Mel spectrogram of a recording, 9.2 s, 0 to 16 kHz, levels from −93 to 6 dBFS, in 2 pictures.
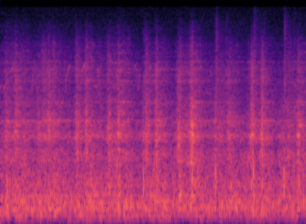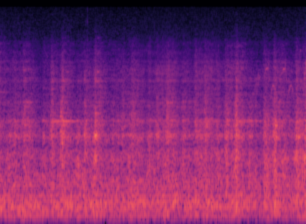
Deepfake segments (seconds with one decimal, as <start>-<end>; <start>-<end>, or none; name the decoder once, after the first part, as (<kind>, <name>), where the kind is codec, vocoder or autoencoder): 0.0-1.3 (vocoder, Vocos); 2.8-4.0; 6.7-7.9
